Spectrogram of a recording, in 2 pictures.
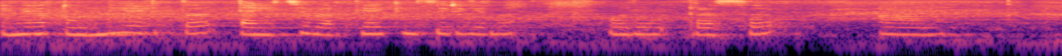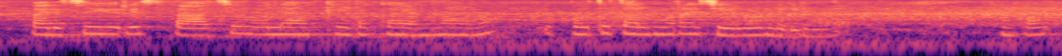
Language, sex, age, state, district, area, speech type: Malayalam, female, 18-30, Kerala, Idukki, rural, spontaneous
